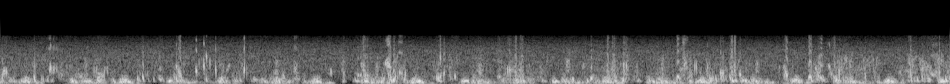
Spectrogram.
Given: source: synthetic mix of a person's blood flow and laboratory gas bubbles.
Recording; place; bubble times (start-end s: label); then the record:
Doppler ultrasound of blood flow; precordium
0.00-0.18 s: bubbles
0.32-1.15 s: bubbles
1.33-1.67 s: bubbles
1.70-1.88 s: bubbles
1.93-3.02 s: bubbles
3.28-3.35 s: bubbles
3.40-3.48 s: bubbles
3.53-3.72 s: bubbles
3.79-4.08 s: bubbles
4.34-4.49 s: bubbles
4.51-4.59 s: bubbles
4.78-4.87 s: bubbles
4.96-5.48 s: bubbles
5.70-6.44 s: bubbles
6.75-7.51 s: bubbles
7.77-7.96 s: bubbles
8.05-8.81 s: bubbles
8.96-9.51 s: bubbles
From the record:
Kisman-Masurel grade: 333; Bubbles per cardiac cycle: rolling drumbeat, 9 or more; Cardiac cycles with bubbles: 50 to 99%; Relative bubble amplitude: loud (0.450 to 0.775); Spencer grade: 3 (all of the cardiac periods contain showers or single bubble signals, but not dominating or overriding the cardiac motion signals); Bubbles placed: only in the low amplitude regions of the cardiac cycle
